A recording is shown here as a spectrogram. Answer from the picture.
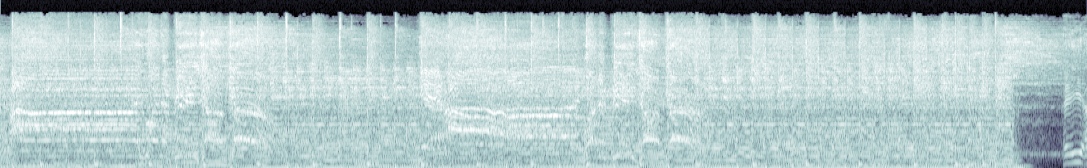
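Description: A song plays loud and full, with steady bass and layered melodic parts running continuously, then drops away abruptly just before the end.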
